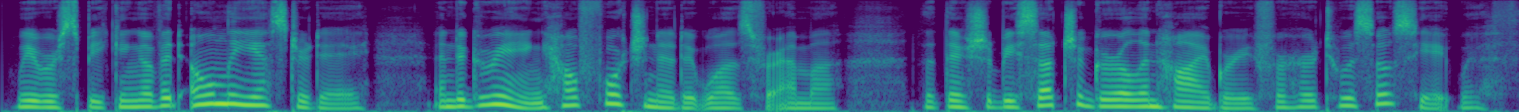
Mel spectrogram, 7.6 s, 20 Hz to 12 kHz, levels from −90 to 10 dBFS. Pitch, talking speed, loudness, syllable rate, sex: 185 Hz, 230 wpm, -17 LUFS, 6.7 syllables/s, female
